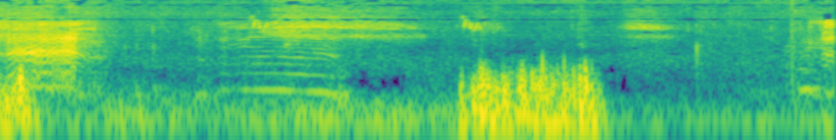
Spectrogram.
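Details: White Awarid goat from a herd of ten with its buck, kept in the Al-Summan area, giving a single drawn-out harmonic bleat, with rustling and handling noise before and a loud thump just after.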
